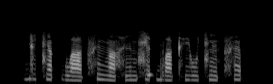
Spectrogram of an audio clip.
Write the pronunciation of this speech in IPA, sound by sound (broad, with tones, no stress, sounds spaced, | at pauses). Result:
ɡ i˥˧ t͡ɕ ã˦ k̚ l w a˧ t͡sʰ ĩ˥˧ ŋ ã˨˩ h i˧ n ɕ e˦ ʔ ɡ w a˧ kʰ j u˧ t͡ɕ ĩ˧ t͡sʰ ẽ˦ p̚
